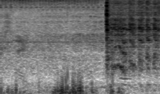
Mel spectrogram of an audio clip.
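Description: A sports car's engine being cranked on its starter: the cranking starts suddenly about a second and a half in, just before the engine fires.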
